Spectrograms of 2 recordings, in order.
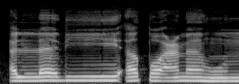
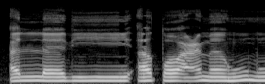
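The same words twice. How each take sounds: No difference in how they are said.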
